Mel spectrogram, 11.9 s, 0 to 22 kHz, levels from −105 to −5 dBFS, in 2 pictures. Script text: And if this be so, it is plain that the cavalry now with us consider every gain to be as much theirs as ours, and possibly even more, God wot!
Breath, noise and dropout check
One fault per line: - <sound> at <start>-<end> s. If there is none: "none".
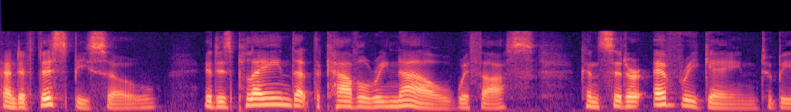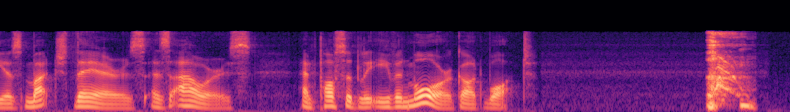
- cough at 11.2-11.6 s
